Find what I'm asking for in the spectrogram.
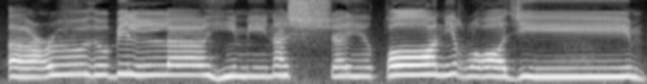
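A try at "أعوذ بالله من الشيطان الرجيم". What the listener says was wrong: নির খুব দ্রুত হয়ে গেছে, এমনি সুন্দর হয়েছে। নির রাজিম, নির্রাজিম।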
